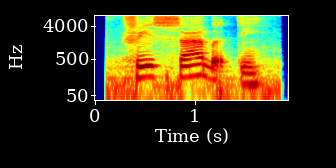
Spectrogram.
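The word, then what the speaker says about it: فِي السَّبْتِ: Huruf F ini awalnya panjang karena ada huruf ya yang tidak diucapkan. Berikut adalah ya yang tidak diucapkan setelah kasra. Oke, ada huruf " ya" yang tidak dibaca setelah huruf "kasra". Namun akhirnya menjadi pendek karena terhubung dengan sebuah huruf dengan shadda.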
